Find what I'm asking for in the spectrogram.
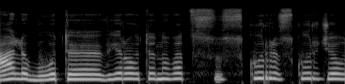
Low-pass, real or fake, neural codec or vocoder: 14.4 kHz; real; none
